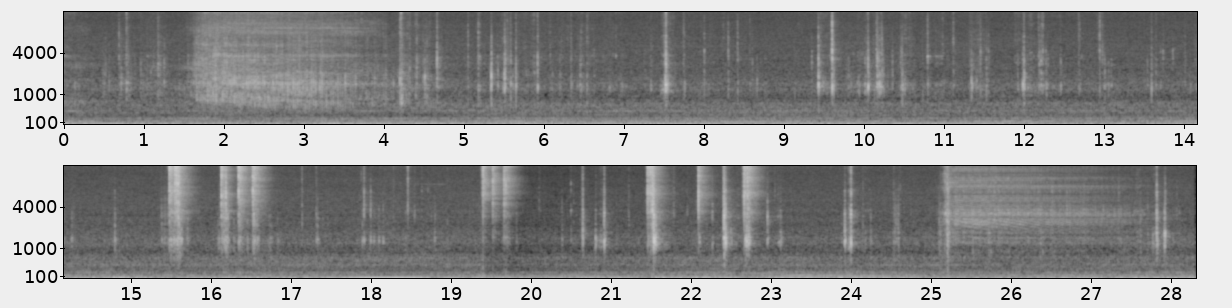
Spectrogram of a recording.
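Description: Hands handling a plastic toy excavator: scattered sharp clicks and clacks of hard plastic parts, some in quick clusters, with a longer swishing rustle about two seconds in and another near the end.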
